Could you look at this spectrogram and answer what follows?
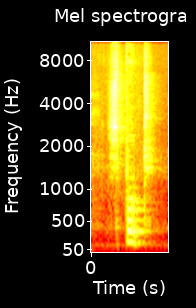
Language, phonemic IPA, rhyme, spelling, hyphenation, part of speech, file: Dutch, /sput/, -ut, spoed, spoed, noun, Nl-spoed.ogg
- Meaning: 1. speed 2. hurry, haste 3. emergency department of a hospital 4. thread pitch 5. success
